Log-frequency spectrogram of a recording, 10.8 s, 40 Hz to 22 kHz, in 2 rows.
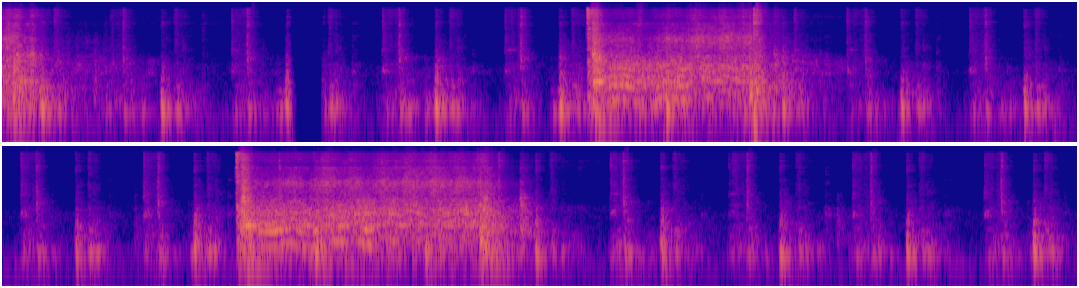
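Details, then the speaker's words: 1984 Ford F-250 4x4, 460 7.5 L V8, carburetor replacement, after switching to the second fuel tank: slow steady cranking about three a second with two harsh bursts, never catches; carburetor dry, no fuel delivery, coil sparking good. "nope same thing dry as a whistle that's no bueno"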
